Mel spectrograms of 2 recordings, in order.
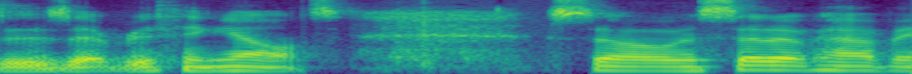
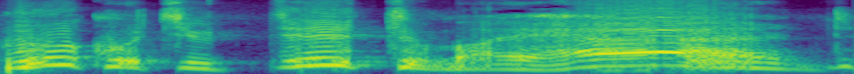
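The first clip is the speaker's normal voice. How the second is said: very high, pained, hurting complaining cry; 10 semitones higher, 4 dB louder than usual. Retelling the hurt man's complaint: imitating a man in pain. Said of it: "still, like, writhing in pain".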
